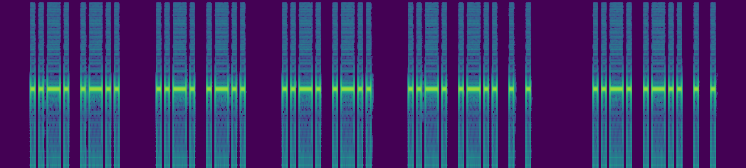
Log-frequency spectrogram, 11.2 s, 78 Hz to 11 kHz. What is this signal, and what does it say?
Morse code, heard as a keyed tone, about 19 wpm, 800 Hz. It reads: FL FL FL FLEE FLEE
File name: FL / FL mp3s / FL Prefixes 3x2 @18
